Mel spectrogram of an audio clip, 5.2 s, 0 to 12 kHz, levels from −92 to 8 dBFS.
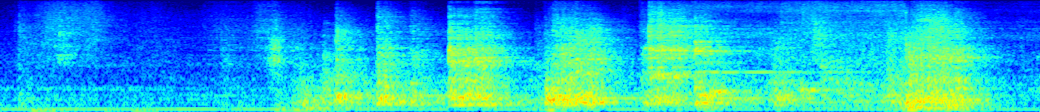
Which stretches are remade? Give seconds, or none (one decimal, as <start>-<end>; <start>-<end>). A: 0.9-1.5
